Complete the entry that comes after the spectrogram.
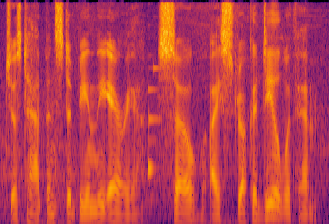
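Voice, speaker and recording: An actor voicing a reserved young man who speaks calmly and to the point. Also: fairly low pitch, fairly quick, slight background noise, close to an everyday voice. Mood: explaining. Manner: calm, matter-of-fact. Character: calm, reserved young man, blunt and businesslike.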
